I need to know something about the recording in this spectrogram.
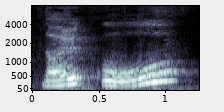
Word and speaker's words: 넓고: 단어의 끝이나 자음 앞에서 리을로 발음된다고 했죠. 그럼 얘는 올바른 발음이 떨지는, 그 다음에 넓고, 짧구나가 되겠죠.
